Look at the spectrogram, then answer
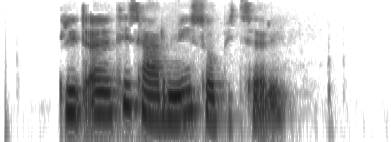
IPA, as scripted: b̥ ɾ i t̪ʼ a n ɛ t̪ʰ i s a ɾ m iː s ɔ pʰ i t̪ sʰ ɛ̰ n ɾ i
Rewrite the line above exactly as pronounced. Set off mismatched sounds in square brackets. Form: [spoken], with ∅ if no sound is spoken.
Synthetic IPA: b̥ ɾ i t̪ʼ a n ɛ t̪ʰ i s a ɾ m iː s ɔ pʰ i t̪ sʰ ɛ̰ [∅] ɾ i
